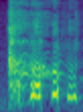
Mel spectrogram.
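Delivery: loud, high burst of laughter; real laugh. Real, not acted. Laughs at own story.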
